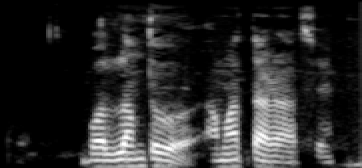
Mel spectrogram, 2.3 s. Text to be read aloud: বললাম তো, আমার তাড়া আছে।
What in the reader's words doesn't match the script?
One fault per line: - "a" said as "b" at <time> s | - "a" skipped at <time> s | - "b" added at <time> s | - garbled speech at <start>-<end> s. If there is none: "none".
none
